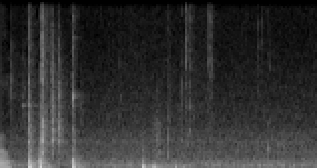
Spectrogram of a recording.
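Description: Hand-lever metal hole punch clicking as its handles are worked and the freshly punched metal pick strip is drawn out of its jaws: a few sharp metal clicks in the first half-second, then lighter clicks about a second in.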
